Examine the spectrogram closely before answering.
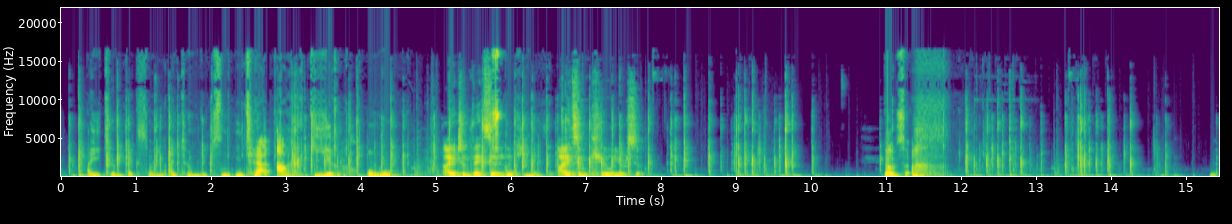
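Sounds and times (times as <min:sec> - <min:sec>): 
computer keyboard clicking: 0:00.0 - 0:10.3, 0:11.8 - 0:15.4
speech: 0:00.4 - 0:07.9, 0:11.0 - 0:11.7.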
